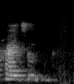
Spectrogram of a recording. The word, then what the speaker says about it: kratom: If I buy kratom, sorry, I kept saying it wrong. Kratom from uh, another vendor.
